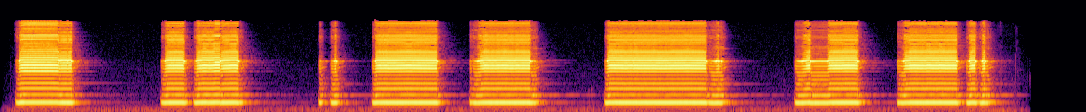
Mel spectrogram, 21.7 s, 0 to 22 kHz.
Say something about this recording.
Vanha traktori, äänimerkki / Old tractor, horn honking, Fordson Major a 1928-1951 model
Fordson Major vm 1928-1951. Traktorin torvi, äänimerkkejä.
Paikka/Place: Suomi / Finland / Vihti, Ylimmäinen
Aika/Date: 09.10.1993
Agriculture, Field-Recording, Finland, Finnish-Broadcasting-Company, Maanviljely, Maatalous, Soundfx, Suomi, Tehosteet, Yle, Yleisradio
